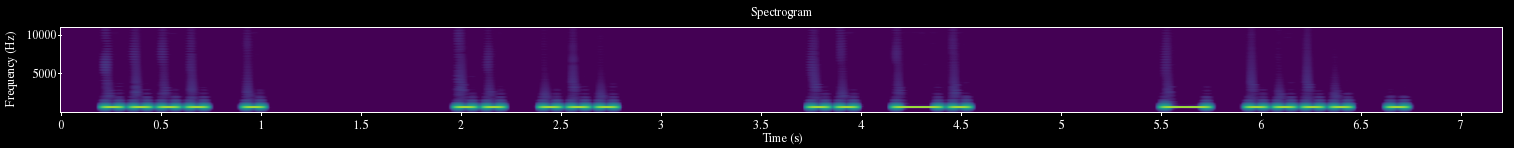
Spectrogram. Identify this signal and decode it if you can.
Morse code, heard as a keyed tone, about 17 wpm, 700 Hz. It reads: HE IS IN THE
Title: 2x Word-Spacing - Sentences from Top 500 Words - 17wpm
